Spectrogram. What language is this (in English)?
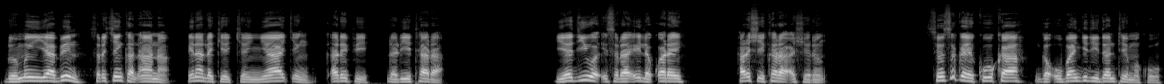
Hausa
